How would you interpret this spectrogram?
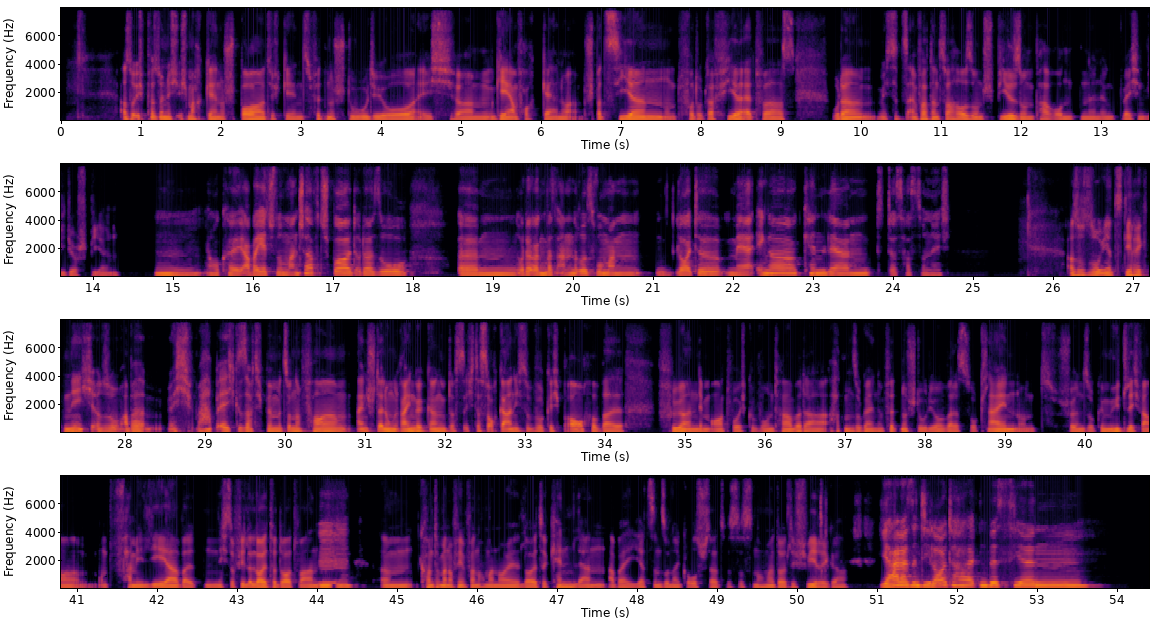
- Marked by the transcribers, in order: other background noise; unintelligible speech; distorted speech; drawn out: "bisschen"
- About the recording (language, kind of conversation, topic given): German, advice, Wie kann ich nach einem Umzug in eine neue Stadt ohne soziales Netzwerk Anschluss finden?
